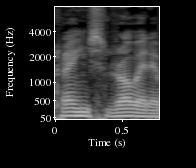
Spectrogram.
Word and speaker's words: Range Rover: Al final el diseño, por ejemplo, de un Rolex Submariner o de una Leica o el diseño del Ranger Rover Evoque, pues Range, perdón, Range Rover Evoque, no se lo he dicho bien, va, da igual.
